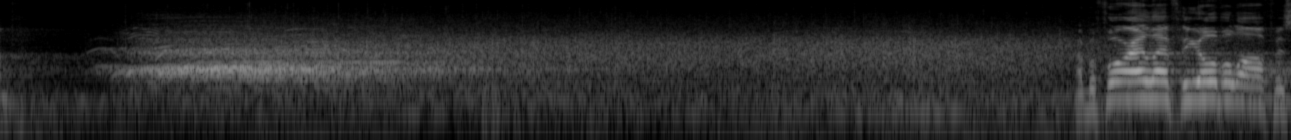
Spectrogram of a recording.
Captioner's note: applause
